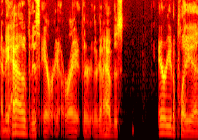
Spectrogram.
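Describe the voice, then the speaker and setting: The sound is dry and close with no echo as a man speaks in a bright, sharp tone with lively intonation. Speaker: game developer streamer. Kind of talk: live coding tutorial. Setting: live stream. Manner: deliberately lowered volume.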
